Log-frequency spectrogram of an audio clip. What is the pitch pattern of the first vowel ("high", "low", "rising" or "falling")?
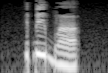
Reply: high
